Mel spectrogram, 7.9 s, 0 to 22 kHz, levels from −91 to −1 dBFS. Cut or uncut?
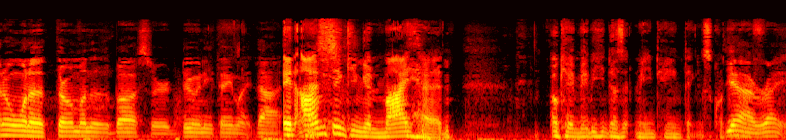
uncut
